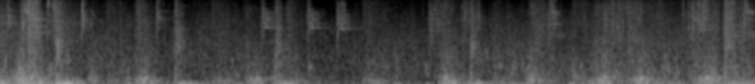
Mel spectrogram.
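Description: Game weapons clash and magic spells burst in a fast battle.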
